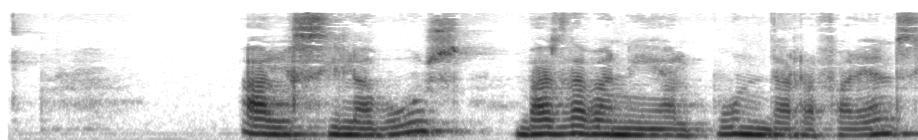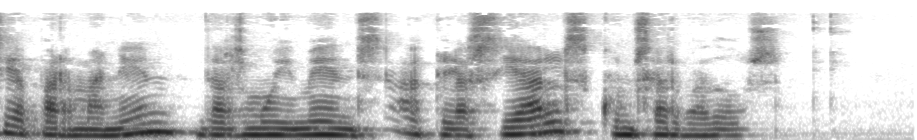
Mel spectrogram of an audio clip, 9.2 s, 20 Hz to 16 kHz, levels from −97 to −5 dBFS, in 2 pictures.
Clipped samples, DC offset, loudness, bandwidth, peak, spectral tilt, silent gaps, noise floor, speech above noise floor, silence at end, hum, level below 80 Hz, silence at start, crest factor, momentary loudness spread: under 0.1%; under 0.1%; -25 LUFS; 11.5 kHz; -10 dBFS; -6 dB/octave; none; -72 dBFS; 48 dB; 0.75 s; none; -62 dBFS; 1.2 s; 16 dB; 10 LU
